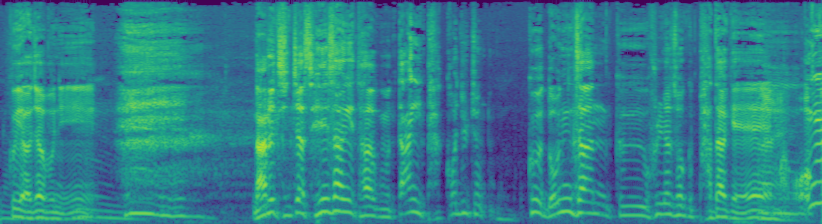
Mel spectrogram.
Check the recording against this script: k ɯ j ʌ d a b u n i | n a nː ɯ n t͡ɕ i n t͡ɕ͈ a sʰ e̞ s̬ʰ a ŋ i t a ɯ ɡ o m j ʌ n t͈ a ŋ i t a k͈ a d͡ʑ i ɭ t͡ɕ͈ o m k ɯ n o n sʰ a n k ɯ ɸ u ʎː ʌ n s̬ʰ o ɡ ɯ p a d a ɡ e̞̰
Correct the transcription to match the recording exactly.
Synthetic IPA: k ɯ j ʌ d͡ʑ a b u ɲ i | n a n ɯ n t͡ɕ i n t͡ɕ͈ a sʰ e̞ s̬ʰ a ŋ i t a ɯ ɡ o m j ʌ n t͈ a ŋ i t a k͈ ʌ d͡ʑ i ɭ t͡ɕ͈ o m k ɯ n o n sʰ a n k ɯ ɸ u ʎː ʌ n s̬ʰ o ɡ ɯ p a d a ɡ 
